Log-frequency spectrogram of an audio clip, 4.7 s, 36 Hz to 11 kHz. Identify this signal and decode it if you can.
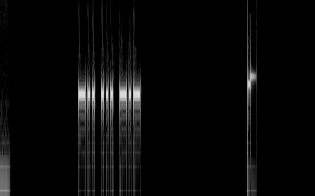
Morse code, heard as a keyed tone, about 34 wpm, 700 Hz. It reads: DSK
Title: USA Call Sign Postfixes - 3 Letters 35wpm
